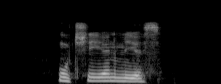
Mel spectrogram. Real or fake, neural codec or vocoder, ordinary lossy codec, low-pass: fake; codec, 16 kHz, 4.8 kbps, FACodec; MP3, 64 kbps; 7.2 kHz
